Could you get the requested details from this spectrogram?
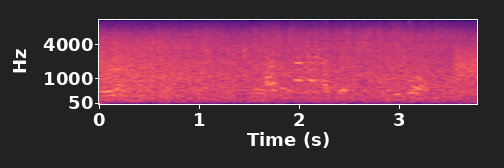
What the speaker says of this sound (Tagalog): Grabe naman ang lakas ng ulan.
